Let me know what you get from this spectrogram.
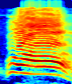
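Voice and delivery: a high mock wail of a crying boy; half-hearted imitation of a child bursting into tears; imitated child's wail. Son crying at bedtime prayer, mock wail. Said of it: "또 우는 거예요".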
